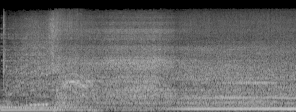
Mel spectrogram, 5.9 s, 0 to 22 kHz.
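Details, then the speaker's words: Aston Martin DB7 V12, replacement engine fitted after car sat over 5 years, on the road: uneven, stumbling beat as it pulls away, misfiring on several cylinders; No. 2 fuel pump fuse out, pump failed, water found in tank. "यह नहीं रहता है, यह कई मिसफायर देना शुरू कर देता है"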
